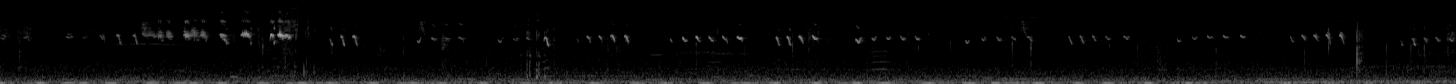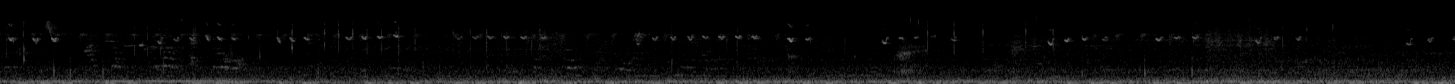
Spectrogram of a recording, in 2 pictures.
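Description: A bird calling over and over in short high chirps, about two to three a second, with a few louder clicks about two to three seconds in.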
